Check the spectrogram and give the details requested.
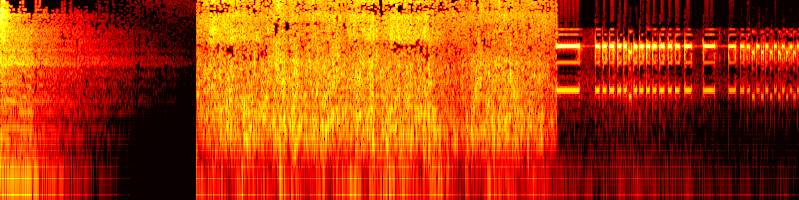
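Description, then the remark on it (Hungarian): A carp fishing boilie bite alarm at Lake Balaton, Hungary, sounds rapid bursts of high-pitched electronic beeps, loud and stuttering, following a steady rush of waves and wind over the water. “Ez a Balaton, kedves hallgatóink, és a Bojlis kapás jelző hangja.”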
